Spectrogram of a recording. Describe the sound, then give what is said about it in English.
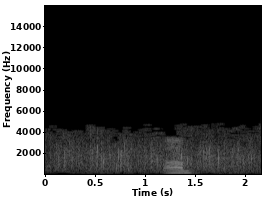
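A debate audience claps steadily throughout, a dense, even patter of many hands at moderate volume, with a brief voiced shout or cheer rising out of it midway. “But you should give yourselves a round of applause for being here and for taking part in this tonight.”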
